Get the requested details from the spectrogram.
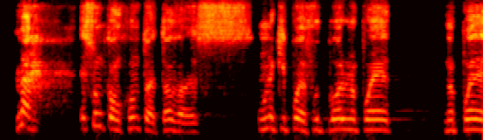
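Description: Dry and close with no echo, this recording captures a man talking fairly quickly at a fairly high pitch in an unremarkable speaking voice. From Mexico. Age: 30s. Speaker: racing driver. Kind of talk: interview.

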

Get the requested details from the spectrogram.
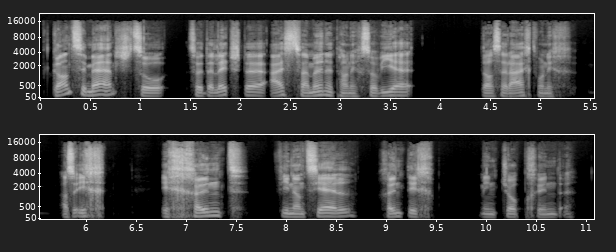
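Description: With a Swiss accent, a man at medium pitch speaks at a fairly slow pace with long, frequent pauses and fairly even intonation, in a very clean recording with a silent background and a dry, close sound with no echo. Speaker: social media creator. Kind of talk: casual interview.

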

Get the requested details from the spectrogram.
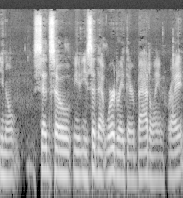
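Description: A man with an American accent speaks at a moderate pace in a medium pitch. His intonation stays fairly even. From Ohio, Youngstown. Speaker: podcast host, healing practitioner. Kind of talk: casual interview. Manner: halting.

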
